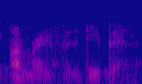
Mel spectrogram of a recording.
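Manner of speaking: put-on whispered little boy's thought; whispering. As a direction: whisper it secretly. Repeated secret thought.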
